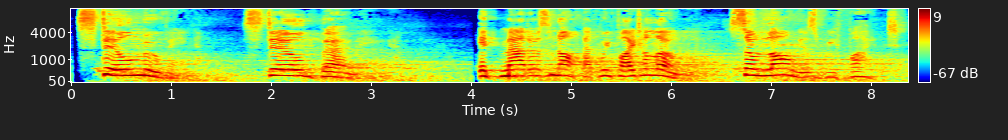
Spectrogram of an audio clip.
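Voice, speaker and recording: A woman's voice: fairly high pitch, animated, slow, fairly bright tone, a little hiss or hum. A woman playing a proud, resolute warrior goddess of the sun in a fantasy game, declaiming with command. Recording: echoing hall reverb over music.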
